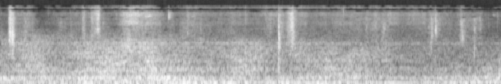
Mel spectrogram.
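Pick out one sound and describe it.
A towel rubs against a man's face.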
